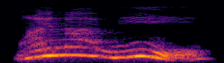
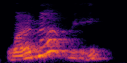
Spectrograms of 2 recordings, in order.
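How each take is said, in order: First: It is said in a defeated, complaining tone. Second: It is said in a confident, empowered tone. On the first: The speaker feels left out and hopeless. The speaker calls it wrong. "Instead of" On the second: Nothing stops the speaker from having it. The speaker calls it right. "just shift the energy around that question"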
